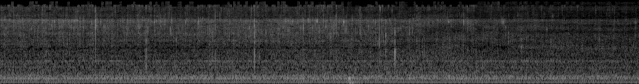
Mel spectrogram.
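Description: Onions and chilies frying in oil in a pan alongside silver carp fat, a steady soft sizzle with faint crackles running evenly throughout, close by and alone without talk.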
